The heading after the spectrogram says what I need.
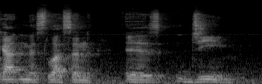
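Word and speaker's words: جيم: in this lesson is gim Ah that's how it's pronounced in Standard Arabic in Egyptian it's pronounced G and the name of the letter indicates exactly how it's pronounced differently in Egyptian gim is pronounced as a g a g very rarely if ever as a du only in Old borrowings from words in Standard Arabic or quranic Arabic it's pronounced G back here like great or given first word we'll look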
